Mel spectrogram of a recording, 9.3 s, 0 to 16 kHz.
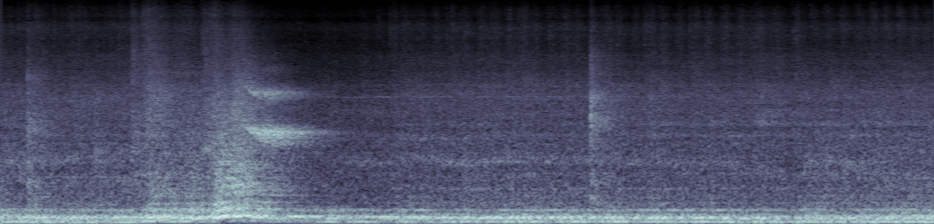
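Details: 1978 Pontiac Firebird V8 with a small cam, first start with new exhaust after engine install: deep, slightly uneven idle with mild lope and one quick rev blip; all cylinders firing, healthy.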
